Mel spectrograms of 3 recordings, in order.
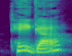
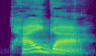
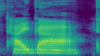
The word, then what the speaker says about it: taiga: biome is pronounced not take a taiga sounds like tiger but it's taiga it is our largest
